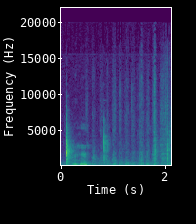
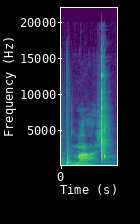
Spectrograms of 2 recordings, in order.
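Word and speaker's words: mâche: oh yeah needs more lime do you agree mhm yeah and this is your new spice rack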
